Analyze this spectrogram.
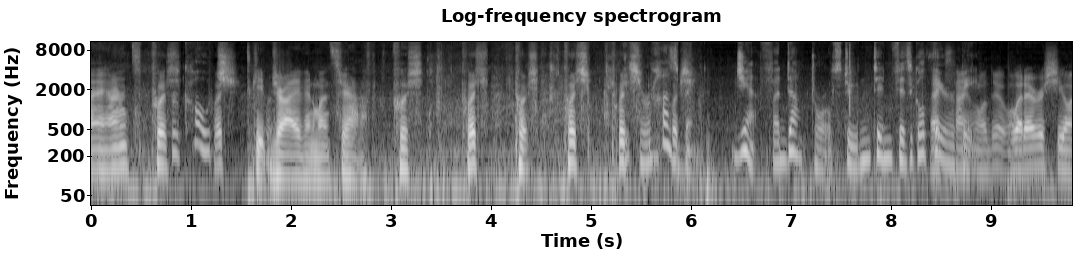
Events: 0.0s-2.8s: man speaking
0.0s-9.8s: background noise
0.0s-9.8s: conversation
2.7s-3.5s: run
3.0s-3.3s: man speaking
3.7s-4.0s: man speaking
3.7s-4.0s: run
4.2s-4.5s: run
4.2s-4.5s: man speaking
4.6s-5.0s: run
4.6s-5.0s: man speaking
5.1s-5.5s: run
5.2s-5.5s: man speaking
5.3s-6.0s: woman speaking
5.7s-6.0s: man speaking
6.4s-8.8s: woman speaking
8.4s-9.8s: man speaking

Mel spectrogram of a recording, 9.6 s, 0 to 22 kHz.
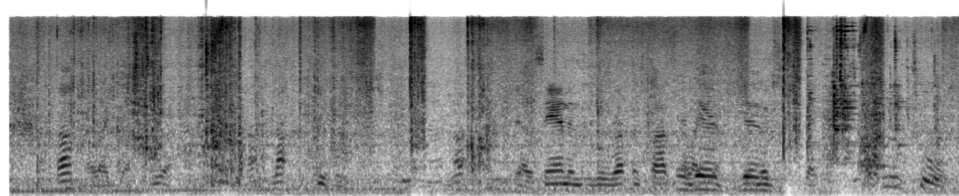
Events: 0.0s-9.5s: motor vehicle (road)
0.1s-9.5s: wind
0.3s-0.4s: generic impact sounds
0.5s-0.6s: man speaking
0.5s-9.5s: conversation
0.6s-0.9s: generic impact sounds
0.8s-1.7s: man speaking
1.1s-1.6s: scrape
2.0s-2.4s: generic impact sounds
2.3s-2.4s: man speaking
2.6s-2.7s: generic impact sounds
2.7s-2.8s: man speaking
2.9s-3.1s: generic impact sounds
3.1s-3.5s: man speaking
3.2s-3.7s: scrape
3.9s-4.3s: man speaking
4.0s-4.2s: generic impact sounds
4.5s-4.6s: man speaking
4.6s-4.8s: generic impact sounds
4.8s-5.4s: scrape
5.1s-5.8s: man speaking
5.9s-7.2s: man speaking
5.9s-7.5s: scrape
5.9s-6.1s: generic impact sounds
6.3s-6.5s: generic impact sounds
7.4s-7.7s: man speaking
7.8s-8.1s: generic impact sounds
8.0s-8.1s: man speaking
8.3s-8.9s: generic impact sounds
8.5s-9.0s: man speaking
9.1s-9.2s: generic impact sounds
9.1s-9.4s: man speaking
9.3s-9.4s: generic impact sounds

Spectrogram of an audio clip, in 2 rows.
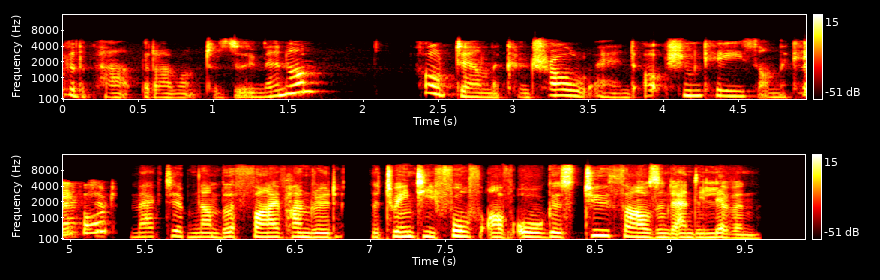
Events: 0.0s-1.7s: man speaking
0.0s-5.3s: background noise
2.0s-2.1s: clicking
2.3s-5.3s: man speaking
5.4s-6.3s: man speaking
5.4s-6.8s: background noise
5.9s-6.0s: clicking
6.4s-6.8s: man speaking
7.0s-9.6s: man speaking
7.0s-9.6s: background noise

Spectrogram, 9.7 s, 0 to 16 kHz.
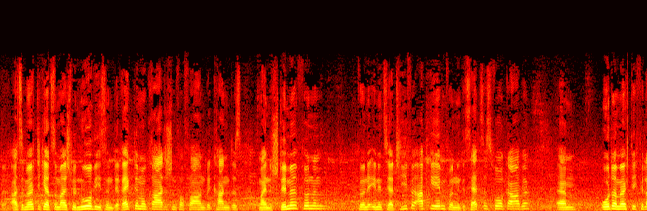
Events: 0.0s-3.5s: male speech
0.0s-9.7s: inside a public space
3.9s-4.9s: male speech
5.4s-7.9s: male speech
8.3s-8.6s: male speech
9.0s-9.7s: male speech

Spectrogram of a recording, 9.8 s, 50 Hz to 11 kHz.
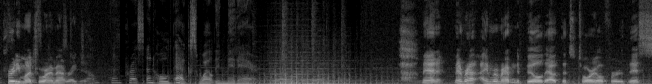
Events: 0.0s-9.7s: video game sound
0.0s-9.7s: music
0.1s-1.1s: man speaking
1.2s-1.4s: woman speaking
1.7s-3.8s: woman speaking
2.6s-5.9s: helicopter
6.4s-6.6s: man speaking
6.8s-9.6s: man speaking

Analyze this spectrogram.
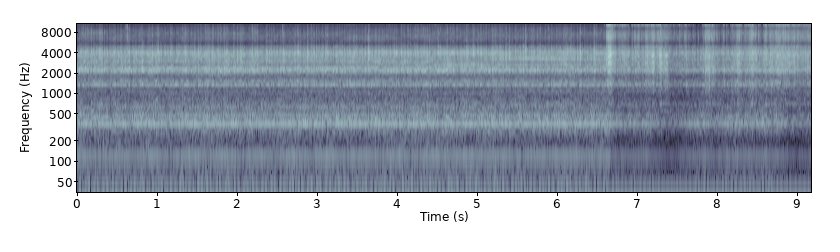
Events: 0.0s-9.1s: mechanisms

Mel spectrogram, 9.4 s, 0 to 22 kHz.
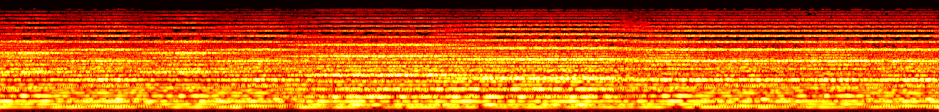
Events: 0.0s-9.3s: music

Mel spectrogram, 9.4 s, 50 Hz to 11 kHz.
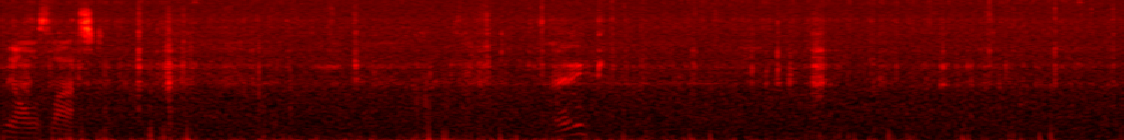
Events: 0.0s-0.8s: male speech
0.0s-9.3s: wind
0.3s-0.9s: wind noise (microphone)
1.1s-1.6s: generic impact sounds
1.2s-1.6s: wind noise (microphone)
2.9s-3.0s: generic impact sounds
3.2s-4.7s: wind noise (microphone)
3.8s-4.1s: generic impact sounds
4.4s-4.5s: generic impact sounds
4.6s-5.0s: male speech
4.9s-5.2s: generic impact sounds
5.6s-5.9s: wind noise (microphone)
6.2s-6.6s: generic impact sounds
7.8s-8.4s: generic impact sounds
8.0s-8.8s: wind noise (microphone)
8.7s-8.8s: generic impact sounds

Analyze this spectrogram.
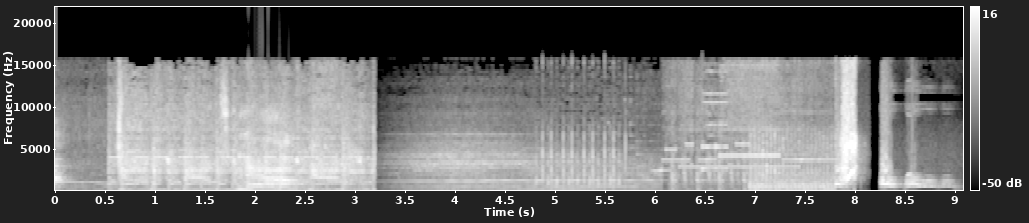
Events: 0.0s-6.0s: music
0.5s-3.2s: male singing
1.8s-2.4s: male speech
3.6s-4.7s: sound effect
4.8s-5.7s: sound effect
6.0s-8.0s: sound effect
8.2s-9.0s: background noise
8.2s-9.0s: dog

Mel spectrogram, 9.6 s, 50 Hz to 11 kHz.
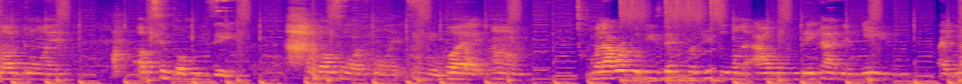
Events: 0.0s-0.9s: female speech
0.0s-9.6s: music
1.0s-2.4s: female speech
2.7s-5.1s: female speech
5.8s-8.9s: female speech

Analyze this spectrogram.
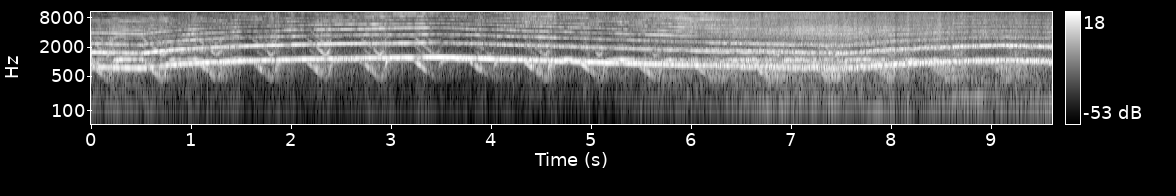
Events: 0.0s-9.6s: fire truck (siren)
0.0s-9.6s: wind

